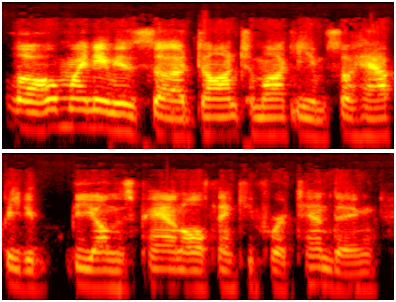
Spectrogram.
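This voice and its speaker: An older man speaks earnestly as a panelist, now and then catching on fillers. His mid-pitched voice arrives over muffled, lo-fi video-call audio. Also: steady tone, brisk, fairly bright tone. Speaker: panelist attorney. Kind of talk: panel remarks.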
